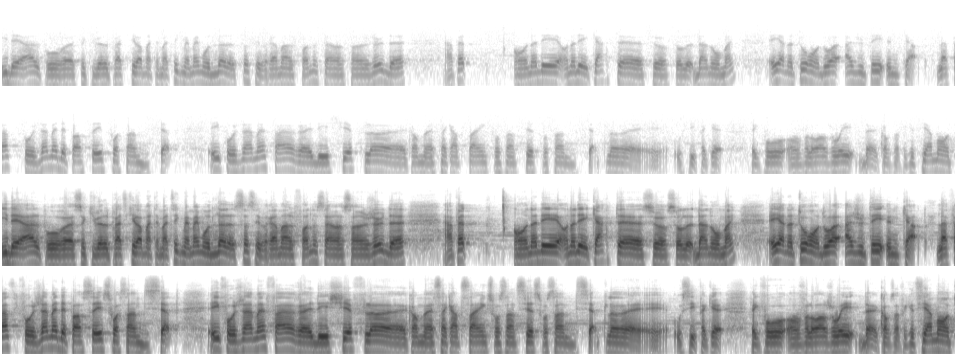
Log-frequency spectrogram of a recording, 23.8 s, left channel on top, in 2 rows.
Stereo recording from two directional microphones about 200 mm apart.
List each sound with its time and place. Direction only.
0.0 s speech: 15° right (ahead or behind)
6.6 s speech: 10° right (ahead or behind)
21.5 s speech: 30° right (ahead or behind)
